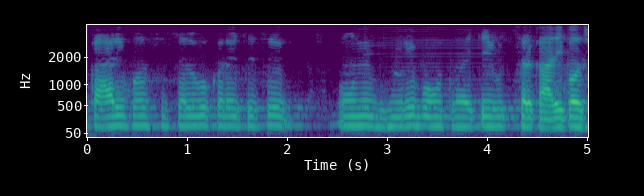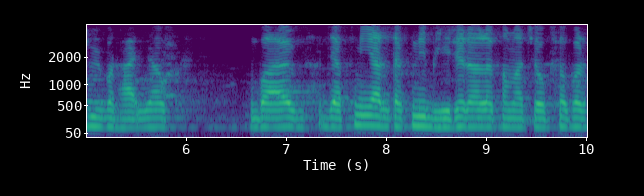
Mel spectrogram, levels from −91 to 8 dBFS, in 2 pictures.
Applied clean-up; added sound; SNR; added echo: neural separator model SepFormer DNS4.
